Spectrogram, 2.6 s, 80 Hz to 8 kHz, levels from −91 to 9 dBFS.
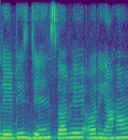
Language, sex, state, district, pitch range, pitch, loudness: Hindi, female, Chhattisgarh, Raipur, 220-250 Hz, 235 Hz, -12 LUFS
